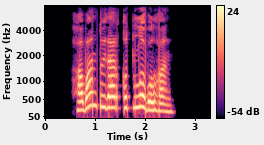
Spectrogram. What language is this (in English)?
Bashkir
